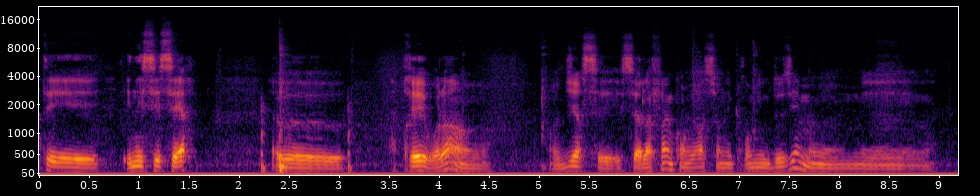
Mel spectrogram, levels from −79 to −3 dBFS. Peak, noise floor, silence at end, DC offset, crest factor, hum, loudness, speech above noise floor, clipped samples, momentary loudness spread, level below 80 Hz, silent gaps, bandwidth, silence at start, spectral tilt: -6 dBFS; -52 dBFS; 0.25 s; 2%; 22 dB; none; -28 LUFS; 25 dB; under 0.1%; 17 LU; -58 dBFS; none; 16 kHz; 0 s; -4.5 dB/octave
